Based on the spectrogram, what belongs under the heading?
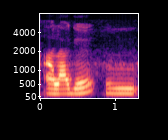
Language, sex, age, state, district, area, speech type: Telugu, female, 18-30, Telangana, Sangareddy, urban, spontaneous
